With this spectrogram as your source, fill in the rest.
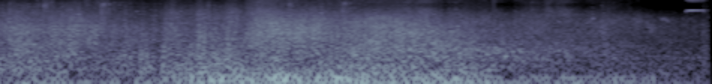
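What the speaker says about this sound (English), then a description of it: "Does explode, but doesn't actually kill the building." A demo bike blows up against a bunker in a competitive strategy video game, a broad rumbling blast that swells and holds for several seconds before tapering off, loud and dense.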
